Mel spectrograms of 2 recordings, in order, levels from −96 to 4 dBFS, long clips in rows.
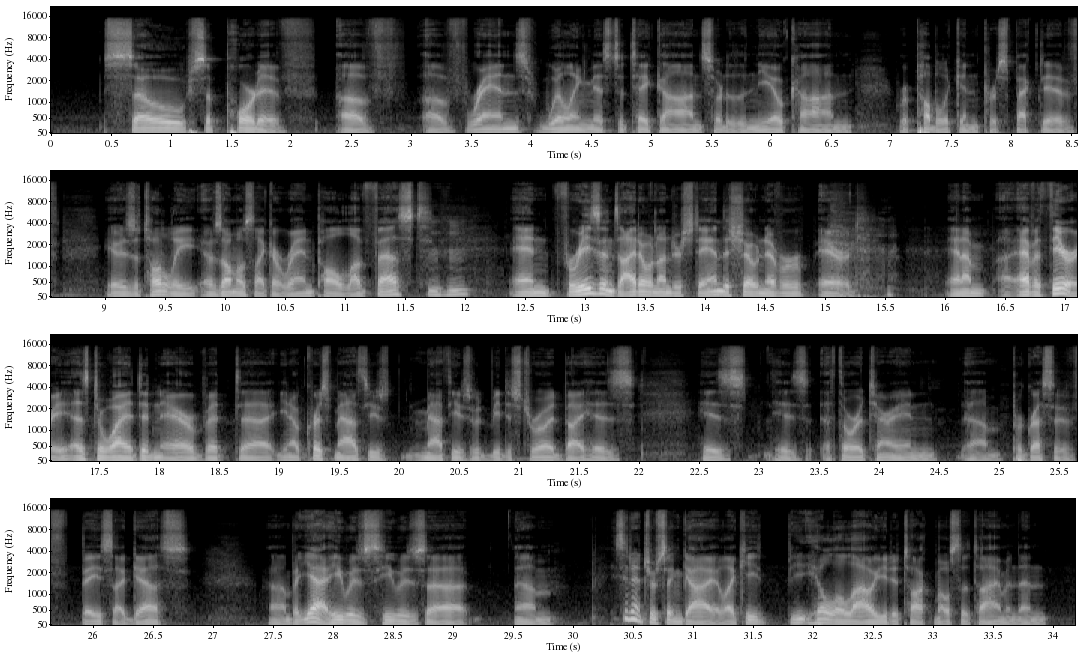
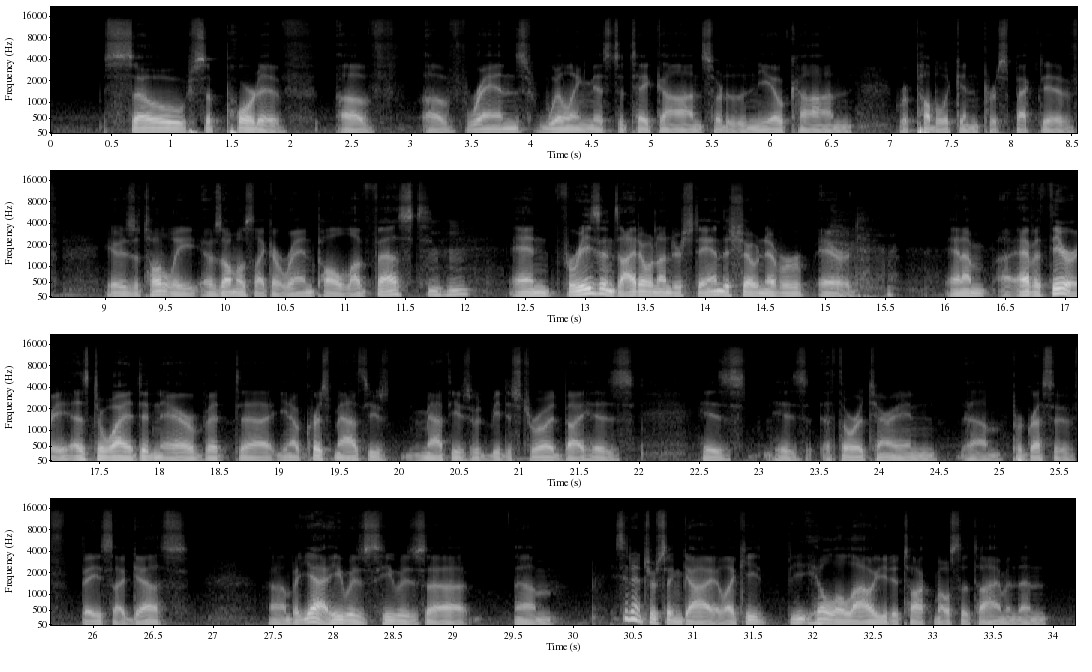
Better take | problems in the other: first | muffled; very; fading above 1.5 kHz

